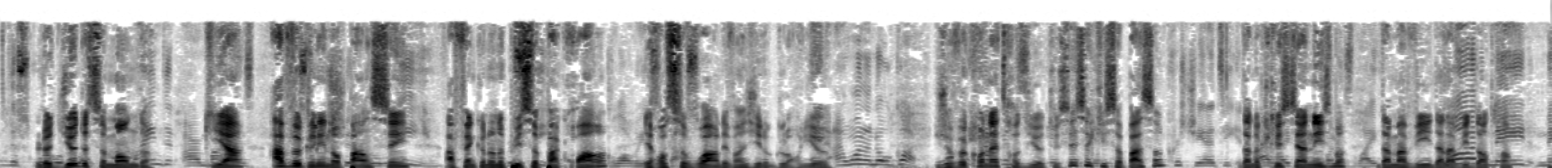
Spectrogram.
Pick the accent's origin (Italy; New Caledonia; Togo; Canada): Italy; j'allais dire des pâtes parce que je suis italien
